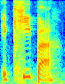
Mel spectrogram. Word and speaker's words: EQUIPA: grenade I want to actually shoot there it's pronounced ikeepa wait where 'd that oh big equippa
